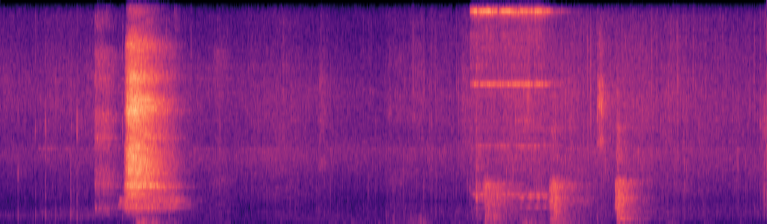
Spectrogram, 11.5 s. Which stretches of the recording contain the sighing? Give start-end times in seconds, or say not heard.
1.4-2.6, 7.2-9.7.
